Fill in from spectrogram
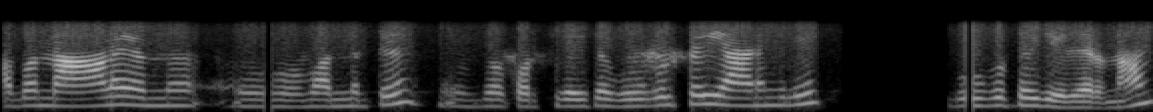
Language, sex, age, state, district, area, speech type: Malayalam, female, 60+, Kerala, Wayanad, rural, conversation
